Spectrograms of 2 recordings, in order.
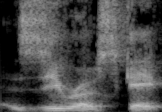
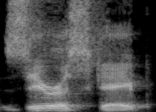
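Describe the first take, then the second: First: The first part sounds like the word 'zero'. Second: The first part sounds like 'zeri', not 'zero'. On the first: The speaker calls it wrong. "so many people mispronounce it as" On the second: The speaker calls it right. "they came up with the word xeriscape"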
